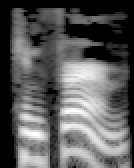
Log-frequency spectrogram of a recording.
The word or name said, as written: confirm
